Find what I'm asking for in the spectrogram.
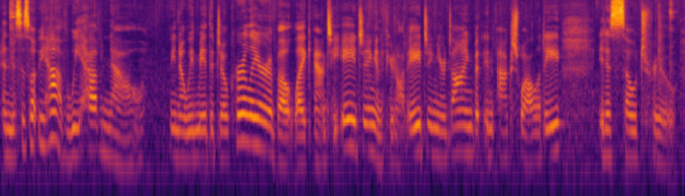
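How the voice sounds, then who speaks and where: A woman's voice: mid-range voice, brisk, slight background noise. A woman giving a casual motivational talk to a live group, candid and chatty, swearing freely and acting out the voices of people she quotes. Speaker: workshop speaker.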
